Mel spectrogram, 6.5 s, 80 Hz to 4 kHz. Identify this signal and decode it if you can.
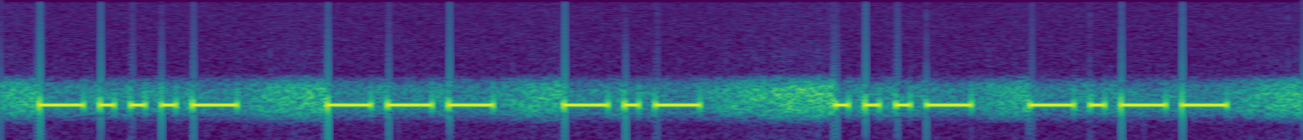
Morse code, heard as a keyed tone, about 16 wpm, 650 Hz. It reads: <BT> OK VY
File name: cwronde / websdr recording .6kHz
